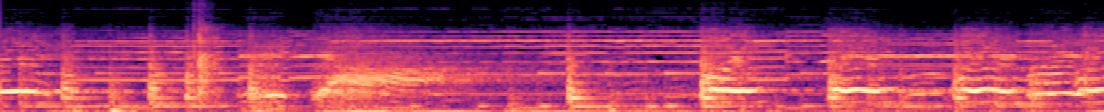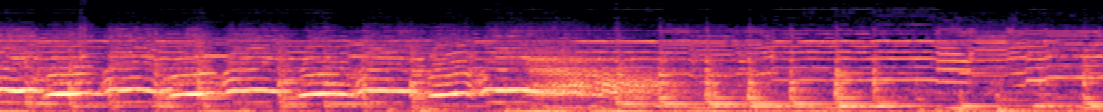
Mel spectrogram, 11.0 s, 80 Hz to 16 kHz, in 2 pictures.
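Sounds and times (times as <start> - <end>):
high wavering melody: 0.0 - 11.0.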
